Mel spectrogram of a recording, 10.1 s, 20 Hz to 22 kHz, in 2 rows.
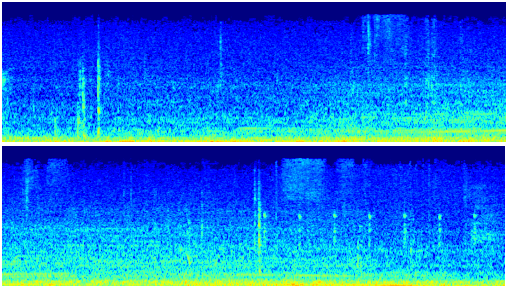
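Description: Inside the cabin of a 2017 Mazda Miata RF on the move: a steady low drone of the four-cylinder engine and road rumble, with a faint engine note that rises in pitch a few seconds in and again near the end, and a couple of light clicks.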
